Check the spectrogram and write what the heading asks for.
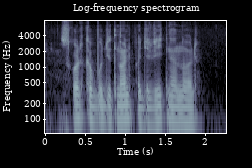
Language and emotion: Russian, neutral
